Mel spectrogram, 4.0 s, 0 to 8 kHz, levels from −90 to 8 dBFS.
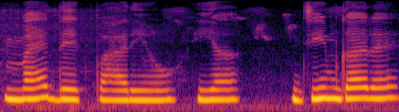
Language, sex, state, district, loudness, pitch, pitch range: Hindi, female, Bihar, Kaimur, -13 LUFS, 235 Hz, 230-255 Hz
